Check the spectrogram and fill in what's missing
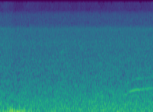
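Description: Strong wind gusting at a waterfall campsite in Kamphaeng Phet, a steady broadband rush with a louder gust early on and no speech.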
